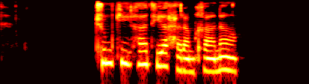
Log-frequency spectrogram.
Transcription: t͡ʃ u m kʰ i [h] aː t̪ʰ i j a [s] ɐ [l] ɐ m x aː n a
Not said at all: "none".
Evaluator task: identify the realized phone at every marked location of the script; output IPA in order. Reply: h, ħ, ɾ

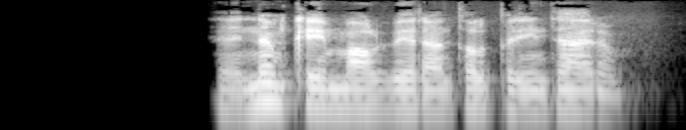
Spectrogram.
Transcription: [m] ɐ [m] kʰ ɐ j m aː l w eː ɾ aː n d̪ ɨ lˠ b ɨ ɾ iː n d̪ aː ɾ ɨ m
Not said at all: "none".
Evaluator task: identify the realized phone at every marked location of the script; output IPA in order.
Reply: n, m

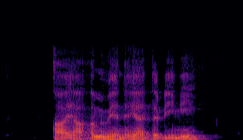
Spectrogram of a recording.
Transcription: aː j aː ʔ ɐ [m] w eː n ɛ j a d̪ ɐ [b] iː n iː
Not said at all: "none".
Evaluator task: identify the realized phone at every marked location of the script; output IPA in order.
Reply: m, b

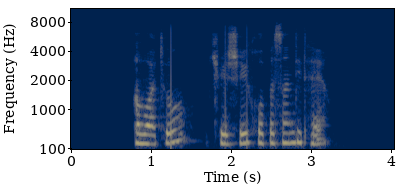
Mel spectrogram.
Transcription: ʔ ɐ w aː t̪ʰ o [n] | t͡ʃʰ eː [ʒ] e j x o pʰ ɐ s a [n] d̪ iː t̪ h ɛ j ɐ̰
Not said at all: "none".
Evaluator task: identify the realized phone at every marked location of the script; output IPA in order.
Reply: none, ʃ, n

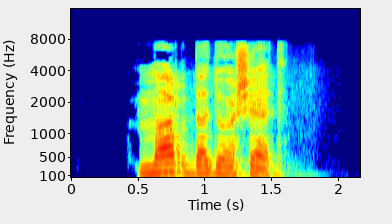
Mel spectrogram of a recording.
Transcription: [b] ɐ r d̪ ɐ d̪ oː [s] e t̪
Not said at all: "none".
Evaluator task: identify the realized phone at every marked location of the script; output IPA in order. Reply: m, ʃ

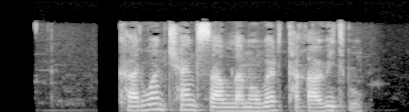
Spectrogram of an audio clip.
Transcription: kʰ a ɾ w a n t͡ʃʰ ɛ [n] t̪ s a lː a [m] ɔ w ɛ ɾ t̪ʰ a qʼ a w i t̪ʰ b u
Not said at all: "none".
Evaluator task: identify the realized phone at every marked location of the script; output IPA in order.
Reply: n, m

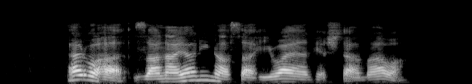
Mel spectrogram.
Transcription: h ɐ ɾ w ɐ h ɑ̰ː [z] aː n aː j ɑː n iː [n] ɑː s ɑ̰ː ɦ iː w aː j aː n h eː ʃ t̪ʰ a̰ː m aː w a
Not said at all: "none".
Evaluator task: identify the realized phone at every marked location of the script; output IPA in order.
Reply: z, n

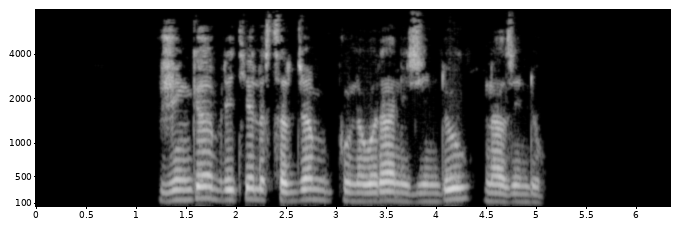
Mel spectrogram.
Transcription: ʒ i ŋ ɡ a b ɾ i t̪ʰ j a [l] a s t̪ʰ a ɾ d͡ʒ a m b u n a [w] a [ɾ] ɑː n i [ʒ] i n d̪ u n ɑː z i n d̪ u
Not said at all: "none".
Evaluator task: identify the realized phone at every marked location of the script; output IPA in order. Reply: l, w, ɾ, z

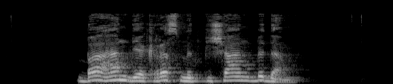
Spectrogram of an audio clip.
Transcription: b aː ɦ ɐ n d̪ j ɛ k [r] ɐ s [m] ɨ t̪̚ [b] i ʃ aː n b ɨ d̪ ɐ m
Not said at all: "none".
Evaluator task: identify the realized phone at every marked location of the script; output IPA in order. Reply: r, m, p

